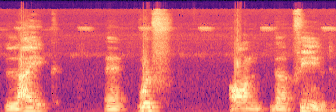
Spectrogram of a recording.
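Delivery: very slow, a long pause after each beat; word-by-word scansion. Shown as a demonstration. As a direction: dole out the verse word by word. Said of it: "two unstressed followed by one stressed".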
